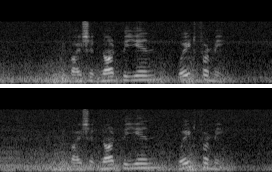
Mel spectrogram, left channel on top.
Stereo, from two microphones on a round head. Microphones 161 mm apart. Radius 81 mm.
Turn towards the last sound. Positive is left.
turn(degrees=35)  # may be behind; listen again after turning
